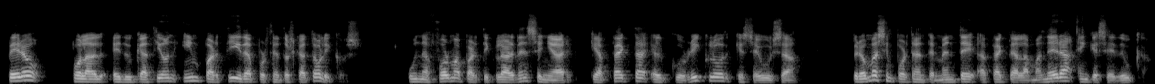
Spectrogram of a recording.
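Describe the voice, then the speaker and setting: Spanish-born man giving a measured panel talk. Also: medium pitch, animated, a bit bright. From Spain. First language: Spanish, with rusty fluency. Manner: measured, read-out delivery with occasional restarts. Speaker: school director and panelist. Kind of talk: prepared panel presentation.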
